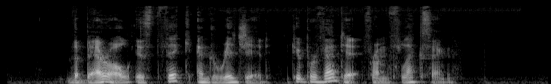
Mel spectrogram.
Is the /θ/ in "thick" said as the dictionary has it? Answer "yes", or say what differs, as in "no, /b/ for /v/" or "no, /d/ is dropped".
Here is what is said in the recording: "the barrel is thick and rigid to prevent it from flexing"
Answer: yes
